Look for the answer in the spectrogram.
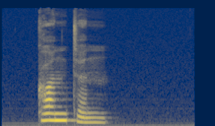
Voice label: "konten", german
